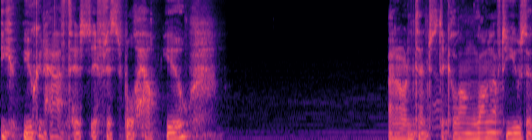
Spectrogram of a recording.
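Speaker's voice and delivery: slightly anxious, nervous voice. Retelling a story, voicing a character's added remark after he was attacked, kind of nervous. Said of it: "he just adds in a kind of nervous voice".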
